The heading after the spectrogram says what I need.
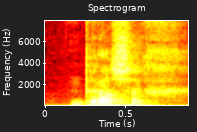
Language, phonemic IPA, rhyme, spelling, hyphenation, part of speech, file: Dutch, /ˈdrɑ.səx/, -ɑsəx, drassig, dras‧sig, adjective, Nl-drassig.ogg
- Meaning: marshy, boggy, swampy, morassy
